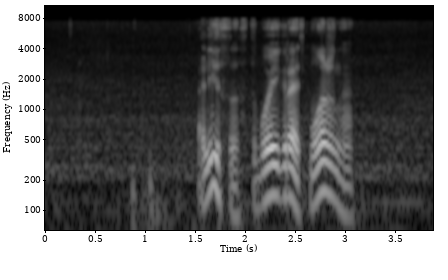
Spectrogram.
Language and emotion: Russian, positive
